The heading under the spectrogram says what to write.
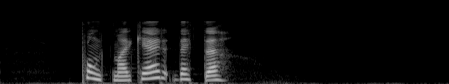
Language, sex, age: Norwegian, female, 35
